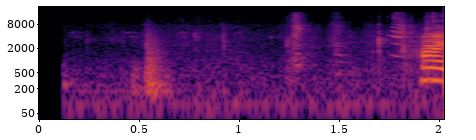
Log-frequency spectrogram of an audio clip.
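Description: Quiet room with a brief faint knock or rustle about a quarter of the way in and a few small ticks. A woman starts speaking at the very end.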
